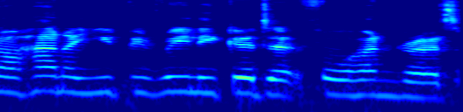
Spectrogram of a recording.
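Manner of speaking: plain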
